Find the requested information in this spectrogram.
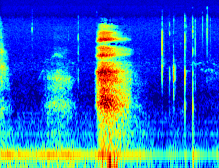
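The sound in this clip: Slow breathing close to the microphone: a soft breath, then a long exhale swelling into a loud breathy rush and fading, followed by a few faint mouth clicks over a low steady hum.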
